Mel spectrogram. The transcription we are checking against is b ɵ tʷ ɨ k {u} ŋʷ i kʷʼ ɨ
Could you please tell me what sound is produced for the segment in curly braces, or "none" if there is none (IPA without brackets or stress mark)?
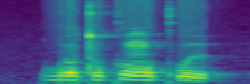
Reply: u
